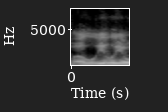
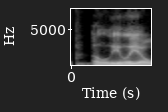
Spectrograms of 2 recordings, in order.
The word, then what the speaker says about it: A'Lelia: So Ed Wilson is the husband of Alelia Walker, the richest woman in Harlem. – Could you spell that name? – Yes. Ed Wilson, husband of. Alelia Walker.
